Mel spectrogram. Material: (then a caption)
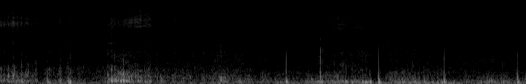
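Leather. Long nails tap on the brown leather padded seat of a sofa, making four short, dull taps over a soft, low rumbling rustle of the leather. The sound is quiet and deep, with each tap dying away almost at once.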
